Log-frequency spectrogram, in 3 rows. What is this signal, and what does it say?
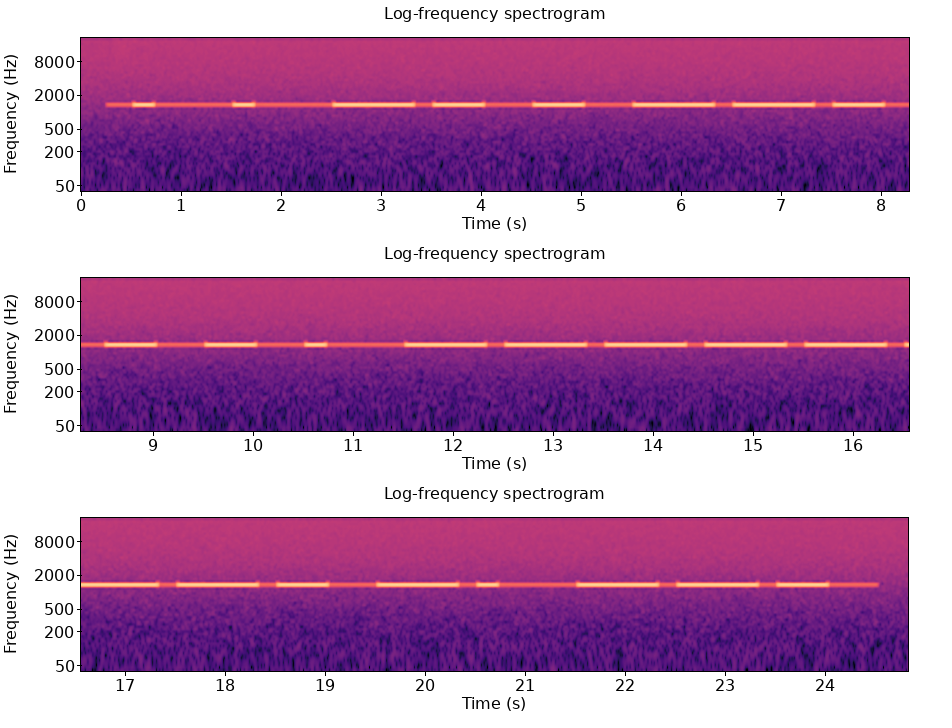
Radio time signal (JJY), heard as a tone whose level steps once a second, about 1390 Hz. The time is 02:37 Japan time. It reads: M M 0 1 1 0 0 1 1 1 M 0 0 0 0 0 0 0 1 0 M 0 0 1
